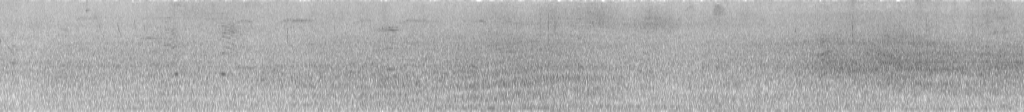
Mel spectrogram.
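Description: Road traffic passing: a steady rush of car engines and tyres that swells a little around the middle.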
